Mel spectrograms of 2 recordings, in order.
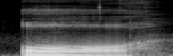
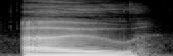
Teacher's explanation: So you could say that the goat vowel is long and sliding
